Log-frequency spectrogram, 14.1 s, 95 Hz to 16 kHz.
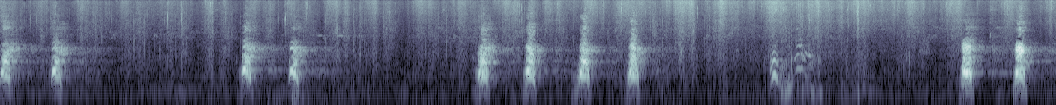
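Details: A 125 lb German Shepherd of Czechoslovakian bloodlines, Smokey Vaclav, confronting a groundhog outdoors, barks deep and loud, mostly in pairs, about a dozen times with pauses between; a person speaks briefly midway.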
